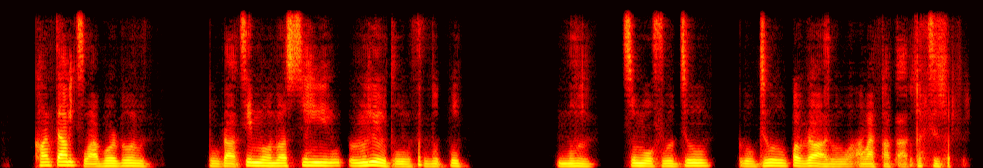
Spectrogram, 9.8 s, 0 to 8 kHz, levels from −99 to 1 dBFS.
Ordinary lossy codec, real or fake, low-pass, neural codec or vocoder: none; fake; 7.2 kHz; codec, 16 kHz, 0.5 kbps, FreqCodec, larger model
